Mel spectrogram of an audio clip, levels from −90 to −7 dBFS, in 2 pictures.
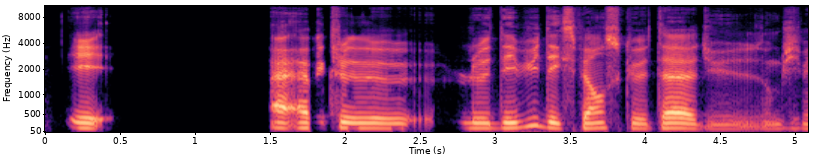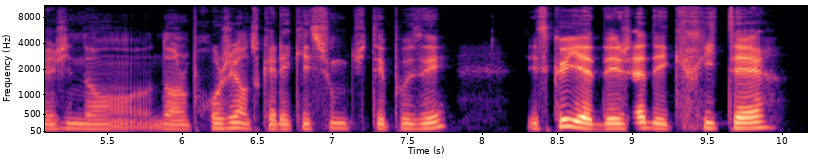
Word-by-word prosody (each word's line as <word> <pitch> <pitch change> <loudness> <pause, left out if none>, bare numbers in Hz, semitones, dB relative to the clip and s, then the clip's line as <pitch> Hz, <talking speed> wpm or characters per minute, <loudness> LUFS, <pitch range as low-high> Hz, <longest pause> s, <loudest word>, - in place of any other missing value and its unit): Et 355 +2 +3 1.0
a - - +4
avec 140 -1 +1
le, 135 -3 +1 0.3
le 135 0 -1
début 140 +10 0
d'expérience 135 -1 +1
que 125 -2 -4
tu 130 - -5
as 135 -2 +7
du, 110 0 -11
donc 120 - -13
j'imagine 125 0 -6
dans 115 - -10
dans 65 - -6
le 110 - -8
projet, 130 +5 -4
en 135 - -4
tout - - -7
cas 120 - -4
les 115 -1 -5
questions 125 +4 -5
que 130 - -21
tu - - -9
t'es 120 - -6
posées, 130 +8 -4 0.5
est-ce 125 - -7
qu'il 180 - +4
y 155 - +8
a - - +7
déjà 125 +3 +2
des 130 -3 -2
critères, 135 +2 +1
130 Hz, 195 wpm, -21 LUFS, 120-135 Hz, 1.0 s, y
